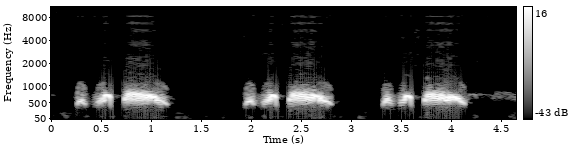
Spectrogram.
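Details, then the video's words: Lure spotted dove for catching wild doves, calling three quick phrases. Each has two short hoots and a long low coo, and a faint thin tone trails at the end. "Suara Tekukur Pikat"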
